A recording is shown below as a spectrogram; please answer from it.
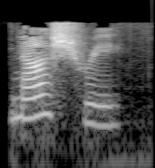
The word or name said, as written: noshery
